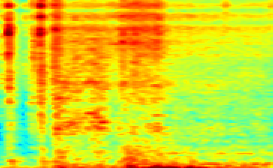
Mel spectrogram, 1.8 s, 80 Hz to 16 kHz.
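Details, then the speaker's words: 1978 Ford F-150 Ranger, 300 inline six, 4-speed manual, new muffler, started cold (temp gauge not up): deep low rumble as the six fires and settles to an even idle, no knocks or misses; clean normal cold start. "Well, these six cylinders, they run like a watch."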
